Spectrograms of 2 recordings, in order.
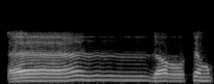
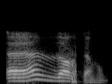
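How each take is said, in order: First: A long vowel separates the eased second glottal sound. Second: No long vowel separates the two glottal sounds. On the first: This follows the reading with inserted separation. "سهلت الهمزة الثانية وأدخلت ألفا أخرى بين الهمزتين" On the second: This follows the reading without inserted separation. "لو لم أقرأ بالإدخال"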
